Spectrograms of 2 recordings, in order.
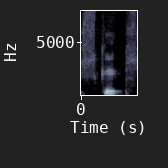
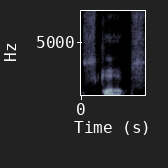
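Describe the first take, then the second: First: The vowel sounds like the one in 'sip'. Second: The vowel sounds like the one in 'set'. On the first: This is how an older relative said it. "My grandmother said skips" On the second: This is the usual form of the word. "not skeps"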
